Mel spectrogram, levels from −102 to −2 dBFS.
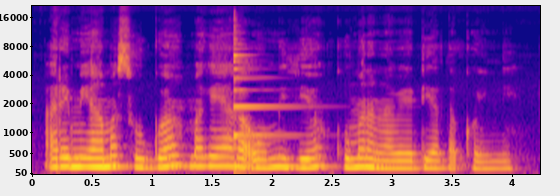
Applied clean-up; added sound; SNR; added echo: none; Acoustic guitar; 12 dB; none.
